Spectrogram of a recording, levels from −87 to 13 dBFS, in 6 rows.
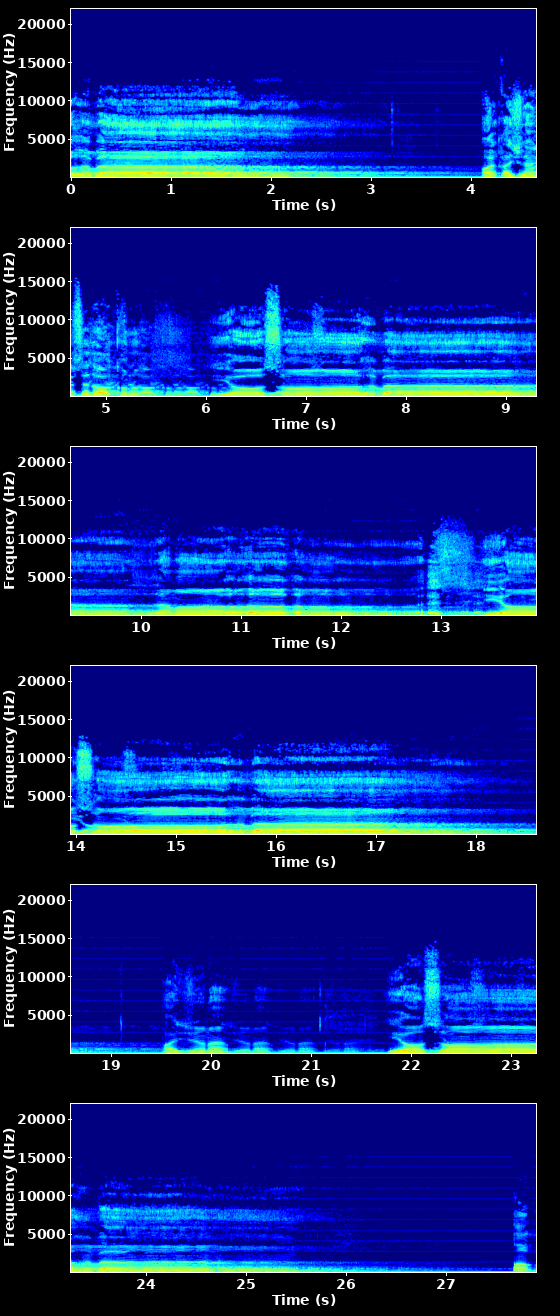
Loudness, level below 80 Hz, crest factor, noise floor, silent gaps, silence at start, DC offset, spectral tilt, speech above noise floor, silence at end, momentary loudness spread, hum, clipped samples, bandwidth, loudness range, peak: -27 LUFS; -58 dBFS; 16 dB; -67 dBFS; none; 0 s; 0.4%; -6.5 dB/octave; 41 dB; 0.05 s; 16 LU; none; under 0.1%; 14 kHz; 11 LU; -10 dBFS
